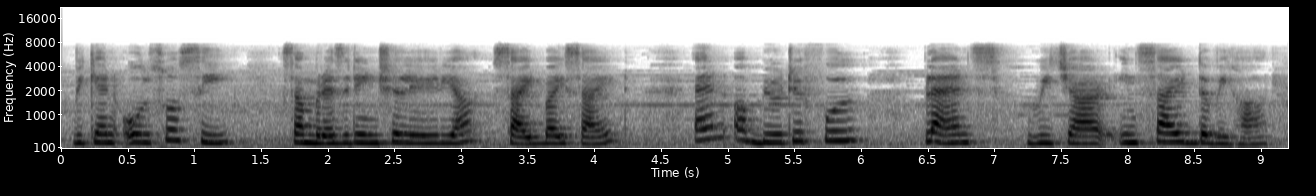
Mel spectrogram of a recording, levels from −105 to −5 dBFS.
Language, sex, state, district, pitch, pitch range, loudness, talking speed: English, female, Gujarat, Valsad, 230 Hz, 215-245 Hz, -16 LUFS, 125 wpm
